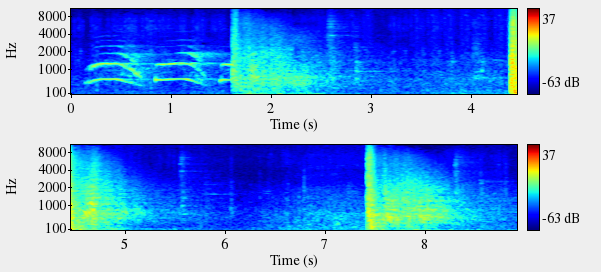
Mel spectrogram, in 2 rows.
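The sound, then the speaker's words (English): A 21-gun salute at a D-Day anniversary ceremony at a Normandy military cemetery: three loud, sharp rifle volleys about three seconds apart, each with a ringing tail, after a brief shouted command. “Sound there of the 21-gun salute from this morning's Normandy ceremony.”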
